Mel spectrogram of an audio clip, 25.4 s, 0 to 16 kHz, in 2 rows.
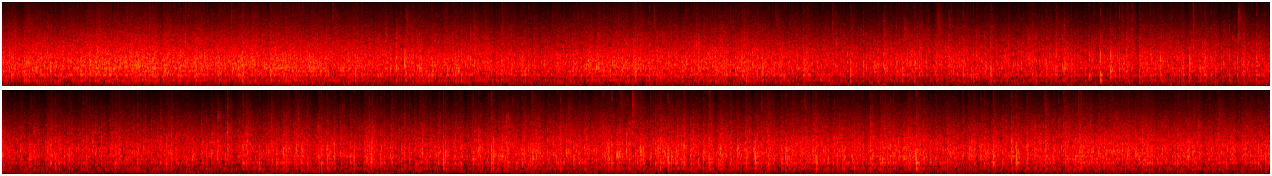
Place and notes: workum, het zool: marina, berth h - the city, the country & me: rainy morning
rainy morning aboard
the city, the country & me: june 23, 2015
Workum, The Netherlands, 23 June 2015, ~10:00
